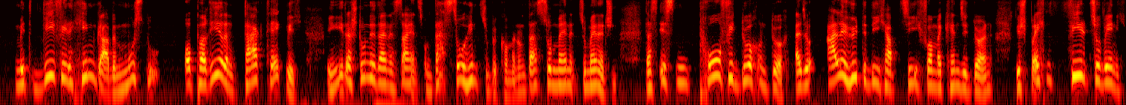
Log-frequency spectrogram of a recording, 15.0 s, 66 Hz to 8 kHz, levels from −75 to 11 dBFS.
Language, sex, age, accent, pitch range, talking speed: German, male, 40-59, German, 145-190 Hz, 185 wpm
